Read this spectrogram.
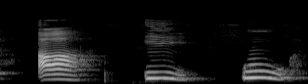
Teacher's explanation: इस दीर्घ स्वर के वर्णों के उच्चारण में दो गुना समय लगता है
